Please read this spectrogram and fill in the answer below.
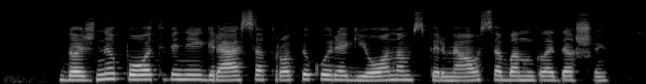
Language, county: Lithuanian, Telšiai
